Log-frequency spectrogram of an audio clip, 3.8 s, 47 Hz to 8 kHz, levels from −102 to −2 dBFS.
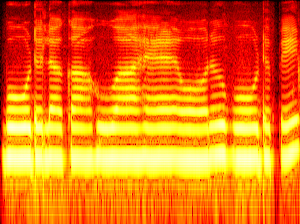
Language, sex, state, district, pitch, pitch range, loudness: Hindi, female, Madhya Pradesh, Bhopal, 215 Hz, 210-215 Hz, -13 LUFS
